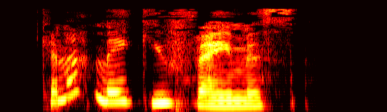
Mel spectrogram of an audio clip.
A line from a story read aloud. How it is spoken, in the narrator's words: He laughed hardly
